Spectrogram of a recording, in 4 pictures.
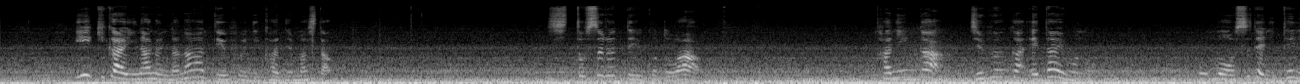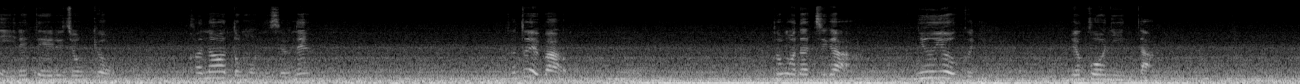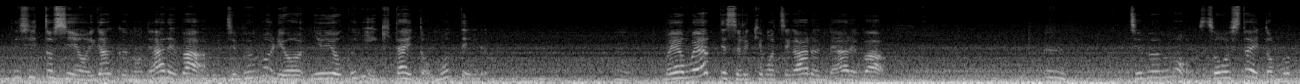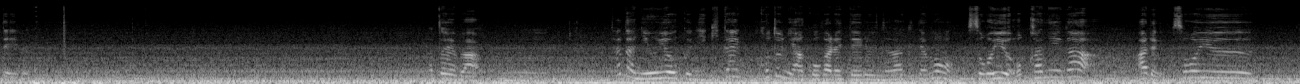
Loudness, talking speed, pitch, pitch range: -18 LUFS, 225 characters per minute, 65 Hz, 65-70 Hz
